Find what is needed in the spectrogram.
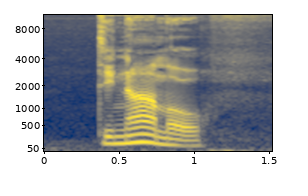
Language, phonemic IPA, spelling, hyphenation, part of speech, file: Dutch, /ˌdiˈnaː.moː/, dynamo, dy‧na‧mo, noun, Nl-dynamo.ogg
- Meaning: dynamo (small electricity generator)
